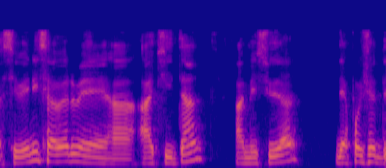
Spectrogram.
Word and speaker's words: Chita: Entonces bueno, me desvié hasta la ciudad de Chitá, se escribe así como si fuera Chita, pero sin el acento en la A.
